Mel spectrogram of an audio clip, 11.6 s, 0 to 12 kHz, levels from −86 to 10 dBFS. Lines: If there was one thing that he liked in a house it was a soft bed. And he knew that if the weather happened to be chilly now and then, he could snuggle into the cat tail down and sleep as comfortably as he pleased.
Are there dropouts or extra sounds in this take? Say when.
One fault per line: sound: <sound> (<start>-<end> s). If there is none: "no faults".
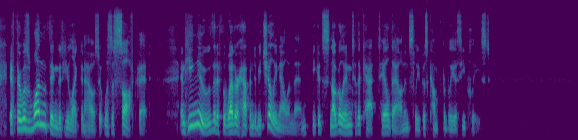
no faults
